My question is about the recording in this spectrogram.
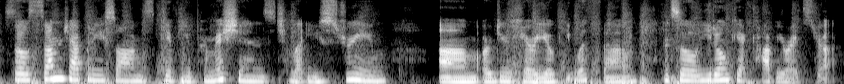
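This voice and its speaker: Calling her audience Masters, this woman VTuber streams in a lowish voice at a measured pace, her casual chat sprinkled with ums and likes. Slight background noise can be heard.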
